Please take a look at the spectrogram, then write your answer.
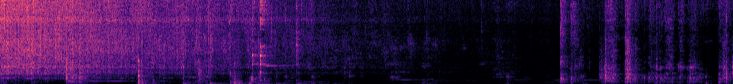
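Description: Curry leaves sizzle and crackle in hot oil in a pan while a utensil stirs and clinks against metal, with scattered clatter of pots and spoons.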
